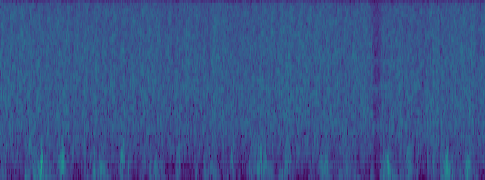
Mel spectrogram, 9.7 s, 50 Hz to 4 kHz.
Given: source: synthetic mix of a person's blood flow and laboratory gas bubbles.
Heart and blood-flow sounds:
Doppler ultrasound of blood flow; precordium
2.50-2.61 s: bubbles
4.91-5.30 s: bubbles
5.73-5.83 s: bubbles
8.50-8.71 s: bubbles
From the record:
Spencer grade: 2 (many but less than half of the cardiac periods contain bubble signals, singularly or in groups); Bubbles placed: anywhere in the cardiac cycle

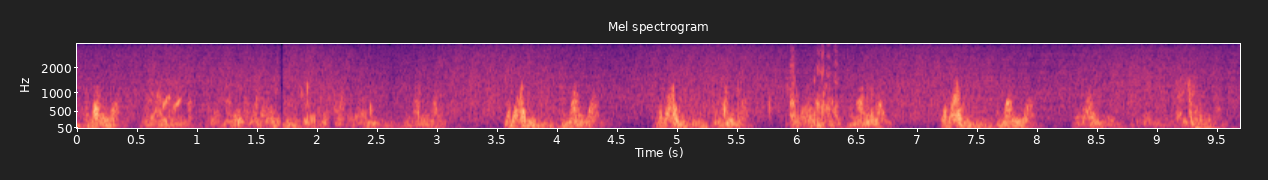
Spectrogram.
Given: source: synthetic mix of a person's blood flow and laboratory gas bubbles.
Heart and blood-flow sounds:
Doppler ultrasound of blood flow; precordium
0.59-0.90 s: bubbles
0.93-0.98 s: bubbles
1.49-1.53 s: bubbles
1.62-1.67 s: bubbles
1.85-2.02 s: bubbles
2.13-2.25 s: bubbles
2.43-2.50 s: bubbles
5.32-5.39 s: bubbles
5.50-5.57 s: bubbles
5.76-5.80 s: bubbles
5.91-6.06 s: bubbles
6.10-6.38 s: bubbles
6.57-6.71 s: bubbles
7.30-7.37 s: bubbles
9.15-9.46 s: bubbles
From the record:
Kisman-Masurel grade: 232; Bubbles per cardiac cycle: several, 3 to 8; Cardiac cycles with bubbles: 50 to 99%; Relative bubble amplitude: moderate (0.250 to 0.450); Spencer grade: 3 (all of the cardiac periods contain showers or single bubble signals, but not dominating or overriding the cardiac motion signals); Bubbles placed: anywhere in the cardiac cycle

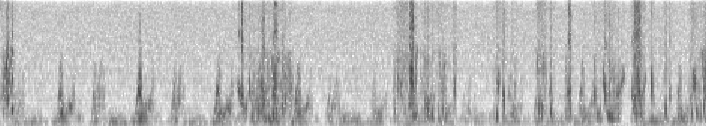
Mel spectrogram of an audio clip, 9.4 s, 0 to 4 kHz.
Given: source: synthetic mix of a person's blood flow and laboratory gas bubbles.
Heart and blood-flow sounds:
Doppler ultrasound of blood flow; precordium
0.00-0.22 s: bubbles
3.14-3.92 s: bubbles
5.23-5.99 s: bubbles
6.03-6.09 s: bubbles
6.58-6.76 s: bubbles
6.80-6.90 s: bubbles
7.13-7.29 s: bubbles
7.31-7.40 s: bubbles
7.52-7.64 s: bubbles
7.88-8.33 s: bubbles
8.40-8.62 s: bubbles
8.65-8.73 s: bubbles
8.82-8.95 s: bubbles
9.18-9.42 s: bubbles
From the record:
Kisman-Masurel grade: 333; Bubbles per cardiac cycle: rolling drumbeat, 9 or more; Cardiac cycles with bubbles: 50 to 99%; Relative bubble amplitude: loud (0.450 to 0.775); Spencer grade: 3 (all of the cardiac periods contain showers or single bubble signals, but not dominating or overriding the cardiac motion signals); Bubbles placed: only in the low amplitude regions of the cardiac cycle

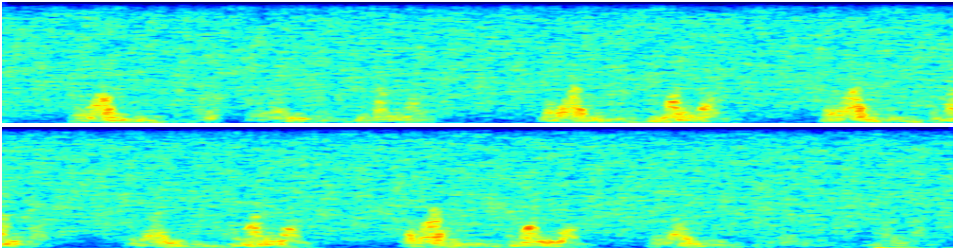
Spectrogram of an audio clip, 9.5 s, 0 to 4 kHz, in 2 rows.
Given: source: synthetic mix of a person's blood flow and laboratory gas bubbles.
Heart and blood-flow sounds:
Doppler ultrasound of blood flow; precordium
no bubbles
From the record:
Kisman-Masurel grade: 000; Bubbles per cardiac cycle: 0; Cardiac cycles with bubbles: 0%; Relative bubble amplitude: no bubbles discernible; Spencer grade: 0 (complete lack of bubble signals)

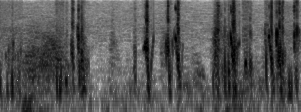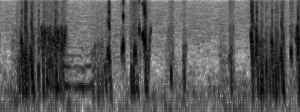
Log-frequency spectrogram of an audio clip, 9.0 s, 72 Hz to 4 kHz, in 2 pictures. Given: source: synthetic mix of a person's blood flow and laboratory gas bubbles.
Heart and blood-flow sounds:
Doppler ultrasound of blood flow; subclavian vein
0.00-0.34 s: bubbles
0.82-1.35 s: bubbles
1.99-2.04 s: bubbles
2.13-2.30 s: bubbles
2.46-2.75 s: bubbles
3.17-3.59 s: bubbles
3.63-3.80 s: bubbles
3.96-4.52 s: bubbles
4.77-5.53 s: bubbles
5.87-6.21 s: bubbles
6.31-6.40 s: bubbles
6.46-6.79 s: bubbles
7.04-7.12 s: bubbles
7.25-7.33 s: bubbles
7.94-8.04 s: bubbles
8.26-8.82 s: bubbles
8.86-9.03 s: bubbles
From the record:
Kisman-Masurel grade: 243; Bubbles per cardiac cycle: several, 3 to 8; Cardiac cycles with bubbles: 100%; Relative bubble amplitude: loud (0.450 to 0.775); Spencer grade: 3 (all of the cardiac periods contain showers or single bubble signals, but not dominating or overriding the cardiac motion signals); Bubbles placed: anywhere in the cardiac cycle

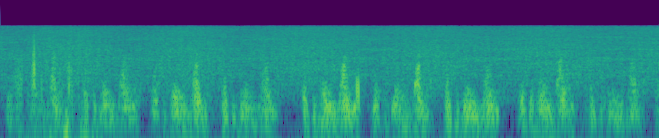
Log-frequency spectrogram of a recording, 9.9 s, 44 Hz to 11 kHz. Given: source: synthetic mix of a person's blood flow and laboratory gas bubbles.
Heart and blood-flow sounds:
Doppler ultrasound of blood flow; precordium
5.32-5.42 s: bubbles
From the record:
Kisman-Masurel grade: 113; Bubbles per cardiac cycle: 1 to 2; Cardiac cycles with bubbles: 1 to 10%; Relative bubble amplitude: loud (0.450 to 0.775); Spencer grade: 1 (occasional bubble signal discernible with the cardiac motion signal, with majority of cardiac periods free of bubbles); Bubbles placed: only in the low amplitude regions of the cardiac cycle

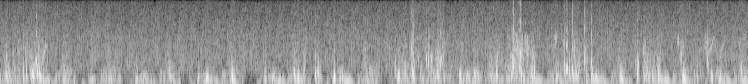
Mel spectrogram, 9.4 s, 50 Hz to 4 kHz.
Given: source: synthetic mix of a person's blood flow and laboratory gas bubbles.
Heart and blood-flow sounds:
Doppler ultrasound of blood flow; precordium
0.05-0.60 s: bubbles
3.64-3.75 s: bubbles
3.77-3.85 s: bubbles
3.91-4.05 s: bubbles
4.92-5.66 s: bubbles
5.90-6.71 s: bubbles
6.90-6.98 s: bubbles
7.03-7.46 s: bubbles
7.91-8.29 s: bubbles
8.46-8.57 s: bubbles
8.65-9.11 s: bubbles
9.22-9.32 s: bubbles
From the record:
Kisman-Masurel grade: 232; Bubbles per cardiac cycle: several, 3 to 8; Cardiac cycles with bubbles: 50 to 99%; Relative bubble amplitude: moderate (0.250 to 0.450); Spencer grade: 3 (all of the cardiac periods contain showers or single bubble signals, but not dominating or overriding the cardiac motion signals); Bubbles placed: anywhere in the cardiac cycle

